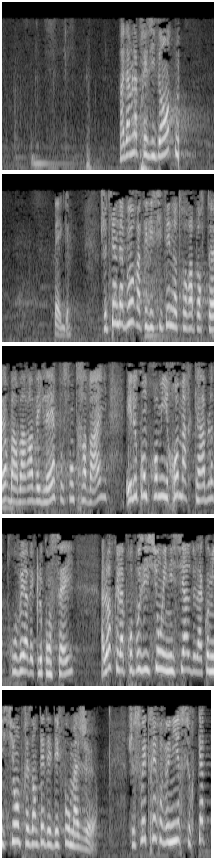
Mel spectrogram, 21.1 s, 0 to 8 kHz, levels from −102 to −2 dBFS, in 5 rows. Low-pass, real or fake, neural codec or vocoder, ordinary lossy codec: 7.2 kHz; real; none; MP3, 24 kbps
